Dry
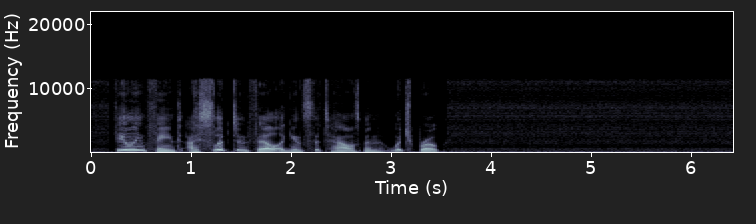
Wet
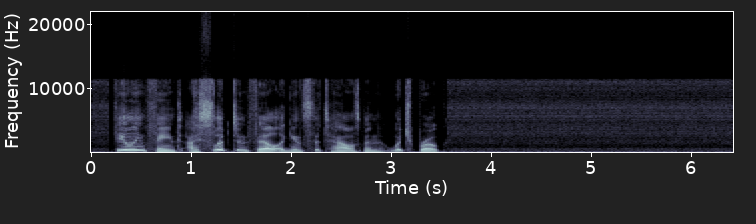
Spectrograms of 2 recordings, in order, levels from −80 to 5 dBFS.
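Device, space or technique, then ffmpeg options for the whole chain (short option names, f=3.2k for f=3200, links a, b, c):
exciter from parts: -filter_complex "[0:a]asplit=2[a][b];[b]highpass=2.4k,asoftclip=type=tanh:threshold=-24dB,volume=-4dB[c];[a][c]amix=inputs=2:normalize=0,volume=5.5dB"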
